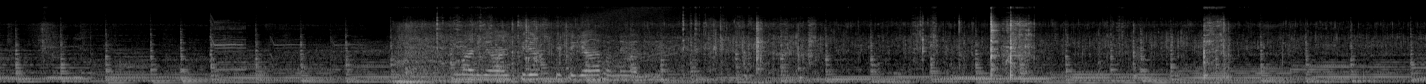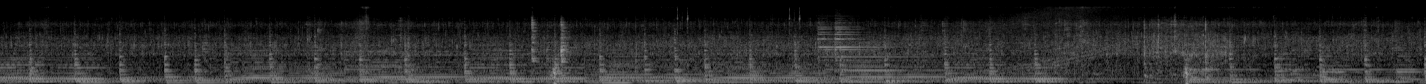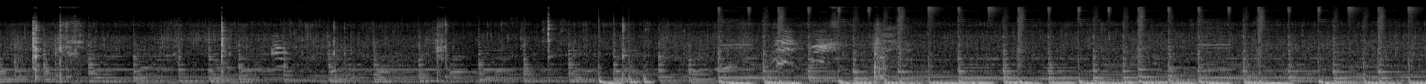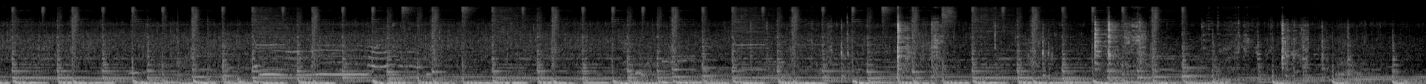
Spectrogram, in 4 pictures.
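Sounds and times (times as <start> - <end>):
vegetables sizzling in a pan: 0.0 - 57.0
steel ladle scraping a pan: 6.6 - 12.6, 28.6 - 29.6, 32.8 - 33.1, 51.0 - 52.4, 53.0 - 56.6.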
